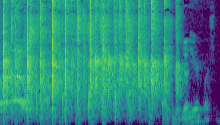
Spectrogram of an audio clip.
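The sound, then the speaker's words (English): A small group claps loosely together for about four seconds, sharp hand slaps layered into a brisk, uneven patter, with voices murmuring underneath as the applause trails off. “Let's clap it up.”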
